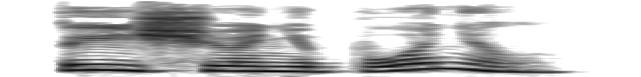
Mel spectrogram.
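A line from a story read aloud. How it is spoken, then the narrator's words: Sad. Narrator (Russian): грустно проговорил Ярвуд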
